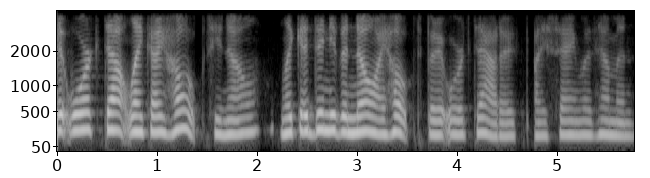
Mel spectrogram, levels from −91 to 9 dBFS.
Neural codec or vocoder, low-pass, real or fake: codec, 24 kHz, 0.9 kbps, WavTokenizer, small release; 3.6 kHz; fake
